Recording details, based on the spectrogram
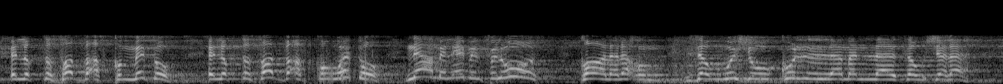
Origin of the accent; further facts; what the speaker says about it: Mansoura, Dakahlia, Egypt; عندنا في المنصورة برضو طفل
